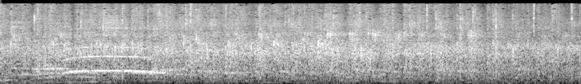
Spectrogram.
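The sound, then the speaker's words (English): An audience applauds itself after being praised as the best crowd: a thick wash of clapping that runs continuously at a strong, fairly even level, easing slightly toward the end. “I'd like you to give yourselves a hand because you're the best audience, I think, we've ever had for one of these.”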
